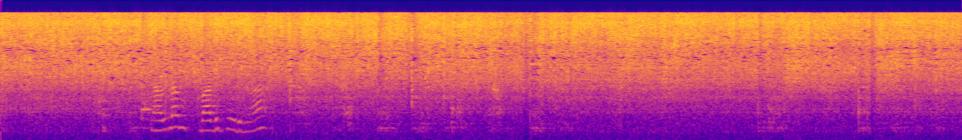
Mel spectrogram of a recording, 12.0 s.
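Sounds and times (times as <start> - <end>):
vegetables sizzling in hot oil: 0.0 - 12.0
metal spatula scraping pan: 3.5 - 7.8, 9.4 - 12.0.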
